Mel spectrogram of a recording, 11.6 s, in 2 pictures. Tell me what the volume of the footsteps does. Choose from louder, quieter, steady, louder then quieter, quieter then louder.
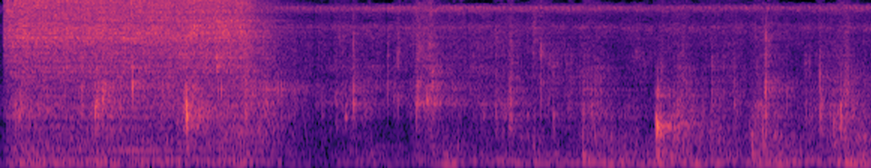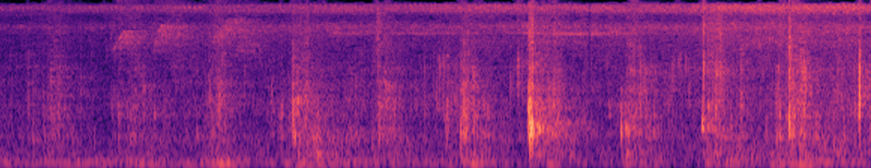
louder.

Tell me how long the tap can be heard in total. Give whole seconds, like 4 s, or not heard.
2 s.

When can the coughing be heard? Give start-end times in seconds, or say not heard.
not heard.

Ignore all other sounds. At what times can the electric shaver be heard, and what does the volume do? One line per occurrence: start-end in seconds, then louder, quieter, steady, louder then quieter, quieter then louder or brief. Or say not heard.
not heard.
